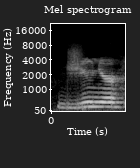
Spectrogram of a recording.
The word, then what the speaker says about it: junior: for middle school or junior high school. So you can use both, and Junior. it means junior. Stress is on the first part.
